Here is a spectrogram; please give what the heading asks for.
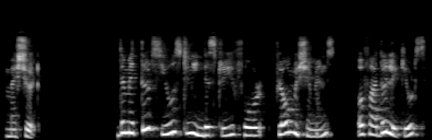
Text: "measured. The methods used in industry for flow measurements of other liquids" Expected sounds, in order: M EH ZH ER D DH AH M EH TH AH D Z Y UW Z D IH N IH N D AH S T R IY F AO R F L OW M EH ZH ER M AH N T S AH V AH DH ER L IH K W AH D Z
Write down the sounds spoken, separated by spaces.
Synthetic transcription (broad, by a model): M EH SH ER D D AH M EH T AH D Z Y UW Z D IH N IH N D AH S T R IY F AO R F L OW M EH SH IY M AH N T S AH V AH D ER L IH K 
